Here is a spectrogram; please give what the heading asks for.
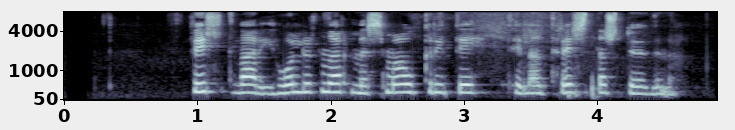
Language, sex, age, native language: Icelandic, female, 40-49, Icelandic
